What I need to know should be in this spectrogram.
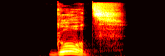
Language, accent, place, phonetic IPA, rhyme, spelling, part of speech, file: German, Germany, Berlin, [ɡʊʁt͡s], -ʊʁt͡s, Gurts, noun, De-Gurts.ogg
- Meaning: genitive singular of Gurt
